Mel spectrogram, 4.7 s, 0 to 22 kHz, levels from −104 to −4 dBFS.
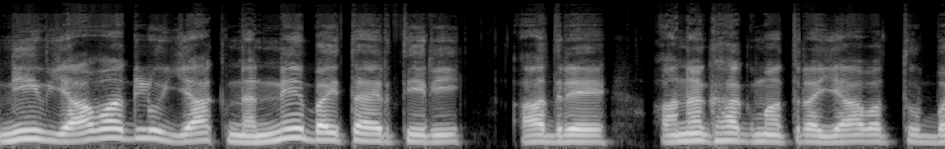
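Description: No faults heard anywhere in this speech recording.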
